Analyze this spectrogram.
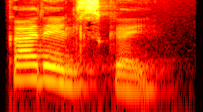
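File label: "карельскӧй", Komi, female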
